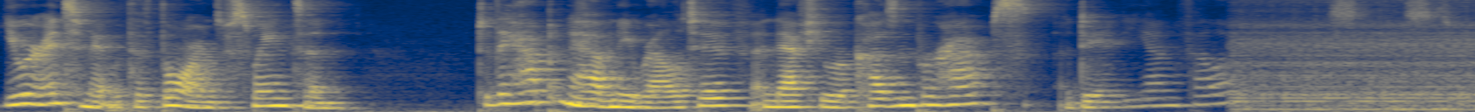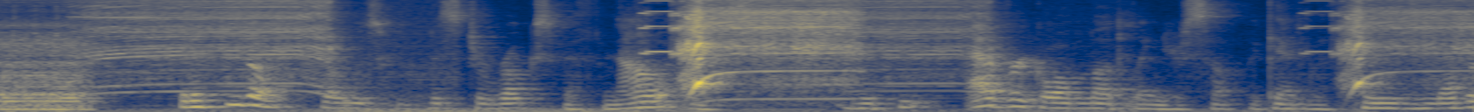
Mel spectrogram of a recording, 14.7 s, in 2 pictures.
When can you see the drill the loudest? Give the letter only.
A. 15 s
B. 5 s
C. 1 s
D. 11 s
D.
